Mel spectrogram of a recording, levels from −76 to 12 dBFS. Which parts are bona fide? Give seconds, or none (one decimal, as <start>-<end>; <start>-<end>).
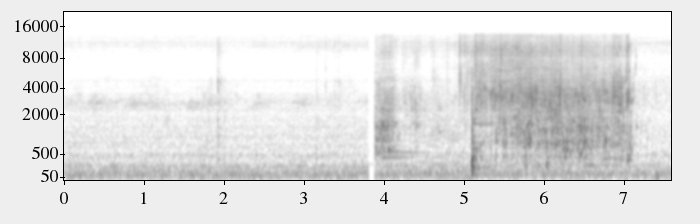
6.9-7.6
